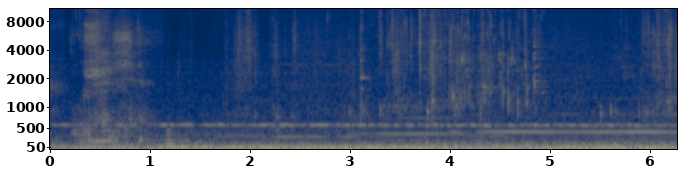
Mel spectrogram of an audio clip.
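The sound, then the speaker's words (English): Liquor is poured straight, with no ice or water, steadily into a glass for several seconds, a continuous gurgling stream with a faint ringing tone, over a low background rumble. “Straight up. No ice, no water, no chaser.”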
